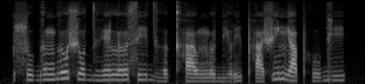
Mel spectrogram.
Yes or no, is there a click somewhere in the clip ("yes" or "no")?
no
